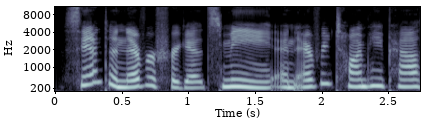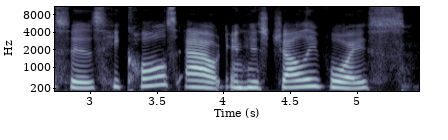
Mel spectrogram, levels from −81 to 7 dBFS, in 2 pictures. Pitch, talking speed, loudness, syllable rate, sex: 260 Hz, 175 wpm, -16 LUFS, 4.6 syllables/s, female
